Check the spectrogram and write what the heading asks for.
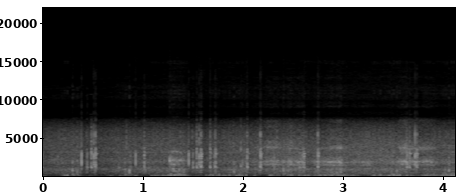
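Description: Footsteps on a walkway, with a breeze buffeting the microphone in low, irregular gusts.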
